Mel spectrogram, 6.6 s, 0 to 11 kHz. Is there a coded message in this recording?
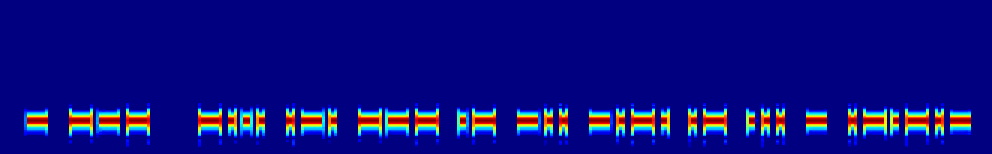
Yes: Morse code from 0.2 to 6.5 s, heard as a keyed tone, about 25 wpm, 600 Hz. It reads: TO BROADCAST.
